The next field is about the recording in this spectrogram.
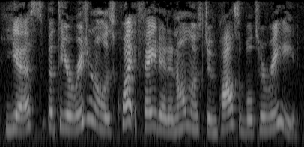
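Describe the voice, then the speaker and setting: Woman reading as playful, high-voiced schoolteacher man. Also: animated, normal speed, a little mellow. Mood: patient, explaining. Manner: explanatory, teasing. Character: cheerful male first-grade teacher, playful, patiently explaining history. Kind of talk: children's audiobook character reading.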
